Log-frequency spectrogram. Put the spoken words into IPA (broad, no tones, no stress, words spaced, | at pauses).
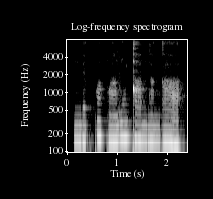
ŋekʷqʷĩ qʷãvũǃandã ŋɡa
